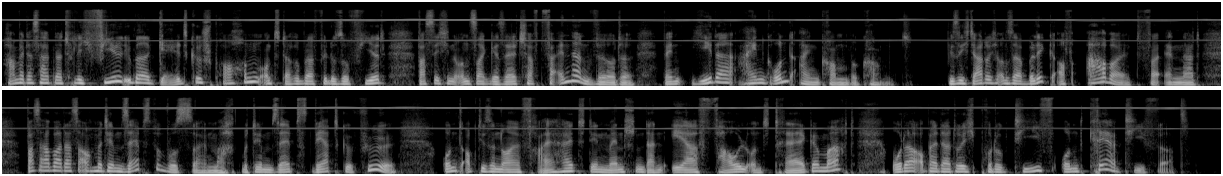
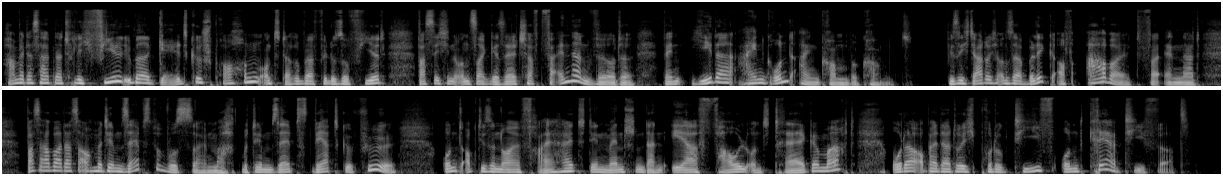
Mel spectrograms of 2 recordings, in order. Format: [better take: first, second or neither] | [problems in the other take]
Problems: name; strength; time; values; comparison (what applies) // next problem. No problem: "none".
second | high-pitched whine; loud; throughout; 9 kHz, 6 dB below the speech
